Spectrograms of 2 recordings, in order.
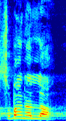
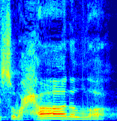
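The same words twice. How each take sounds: First: The phrase is said quickly, sounds run together. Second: The phrase is said slowly, each sound articulated. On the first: The speaker calls it wrong. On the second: The speaker calls it right.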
